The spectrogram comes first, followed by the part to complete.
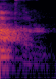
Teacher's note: See, again, you see the LE here? But we need the schwa before the L.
